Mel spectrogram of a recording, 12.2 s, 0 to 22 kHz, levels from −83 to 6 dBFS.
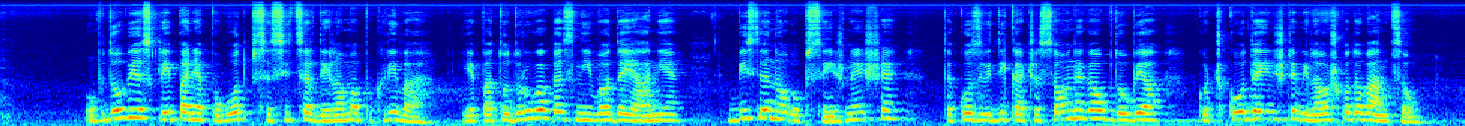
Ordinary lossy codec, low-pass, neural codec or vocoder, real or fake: none; none; vocoder, 44.1 kHz, 128 mel bands every 256 samples, BigVGAN v2; fake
